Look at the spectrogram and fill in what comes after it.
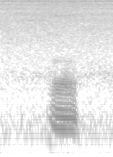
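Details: Gidget the Chihuahua, asleep and refusing to wake up, gives a single short snore lasting about a quarter second with a tonal, buzzy quality, set against a quiet indoor background.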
